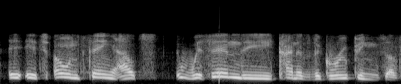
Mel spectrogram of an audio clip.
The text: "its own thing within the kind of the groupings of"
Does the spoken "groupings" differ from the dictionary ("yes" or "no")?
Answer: no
